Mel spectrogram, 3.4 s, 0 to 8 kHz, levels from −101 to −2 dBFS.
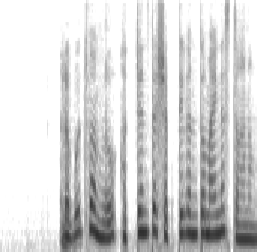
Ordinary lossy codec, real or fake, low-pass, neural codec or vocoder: none; fake; none; codec, 16 kHz, 1 kbps, FunCodec, trained on LibriTTS, 50 frames a second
